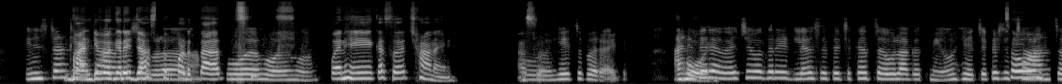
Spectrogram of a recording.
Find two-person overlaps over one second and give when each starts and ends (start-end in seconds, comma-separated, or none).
0.7-2.5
